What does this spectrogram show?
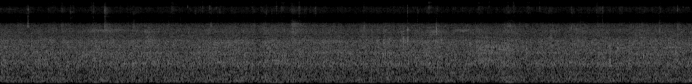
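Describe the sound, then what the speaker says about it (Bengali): Rain falling outdoors as a steady, even hiss of drops on surfaces, unbroken and moderately loud for the whole stretch, with no voices. "বৃষ্টি পড়ছে,"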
